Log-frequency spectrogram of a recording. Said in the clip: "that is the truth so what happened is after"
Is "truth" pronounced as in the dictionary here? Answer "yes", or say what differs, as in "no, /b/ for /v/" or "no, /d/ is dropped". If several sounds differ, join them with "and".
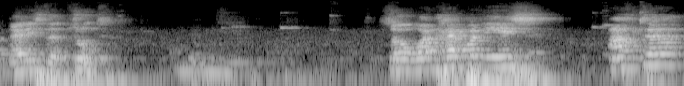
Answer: no, /t/ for /θ/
